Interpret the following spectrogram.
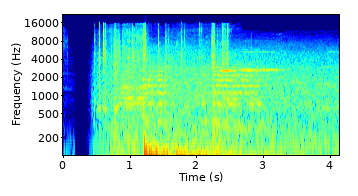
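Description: Logo sound effect: city street noise with car horns honking and a few sharp clicks, then a deep boom about a second in that slowly fades away.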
